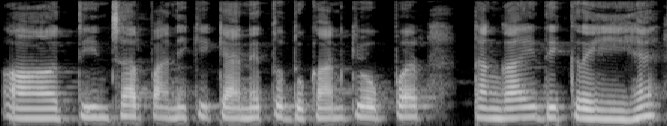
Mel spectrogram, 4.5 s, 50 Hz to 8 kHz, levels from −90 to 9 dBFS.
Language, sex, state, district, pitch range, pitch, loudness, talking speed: Hindi, female, Karnataka, Bangalore, 180-205 Hz, 190 Hz, -17 LUFS, 190 wpm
